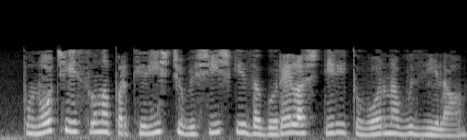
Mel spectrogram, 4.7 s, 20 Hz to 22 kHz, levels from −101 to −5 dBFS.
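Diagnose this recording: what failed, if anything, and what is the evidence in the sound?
The fault sits at the codec stage and runs through the whole speech clip. Nothing is heard above about 5.1 kHz. Sibilants lose their edge and turn fizzy, and sustained sounds carry a warbling, smeared texture. The cause is likely AAC compression at a low bitrate, which fits roughly 16 kbps. Starved of bits, the encoder drops its cut-off and quantises coarsely against its hearing model. It leaves gaps in the spectrum that come across as heavy damage.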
